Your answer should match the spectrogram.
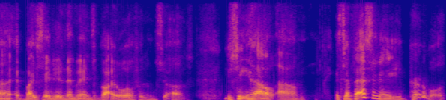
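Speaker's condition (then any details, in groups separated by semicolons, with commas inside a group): Parkinson's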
